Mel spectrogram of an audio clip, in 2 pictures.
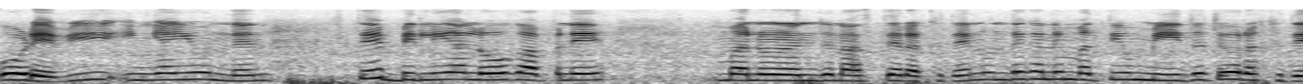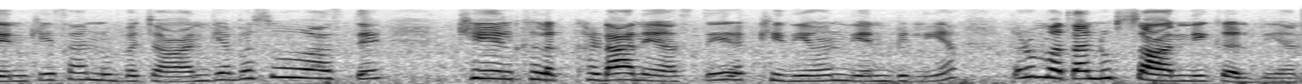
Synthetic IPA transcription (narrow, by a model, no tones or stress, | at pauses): koːɽeːʋiːɪjãːiːɦʊ̃nd̪eːnt̪eːbɪlːijãːloːkaːpneː | mənoːɾənd͡ʒənaːst̪eːɾəkʰd̪eːənʊnd̪eːkənːeːmət̪iːʊmiːd̪t̪eːoːɾəkʰd̪eːnkɪsaːnũːbət͡ʃaːnɡɪjaːbəsoːaːst̪eː | kʰeːlkʰələkʰːəɽaːneːaːst̪eːiːɾəkʰːiːd̪ɪjãːɦʊ̃nd̪ijãːnbɪlːɪjãːpəɾoːmət̪ãːnʊksaːnːĩːkəɾd̪iːãːn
